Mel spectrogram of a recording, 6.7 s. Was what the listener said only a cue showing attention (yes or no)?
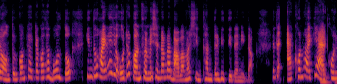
yes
